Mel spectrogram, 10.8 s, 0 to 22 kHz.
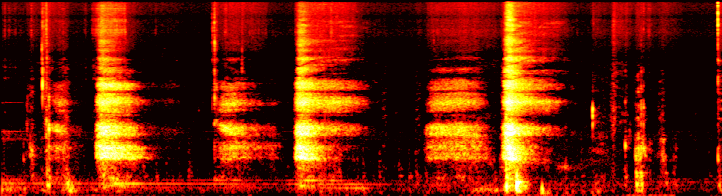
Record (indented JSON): {
  "exhalation_length": "10.8 s",
  "exhalation_amplitude": 19596,
  "exhalation_signal_mean_std_ratio": 0.32,
  "survey_phase": "beta (2021-08-13 to 2022-03-07)",
  "age": "65+",
  "gender": "Female",
  "wearing_mask": "No",
  "symptom_cough_any": true,
  "smoker_status": "Never smoked",
  "respiratory_condition_asthma": false,
  "respiratory_condition_other": true,
  "recruitment_source": "REACT",
  "submission_delay": "2 days",
  "covid_test_result": "Negative",
  "covid_test_method": "RT-qPCR"
}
